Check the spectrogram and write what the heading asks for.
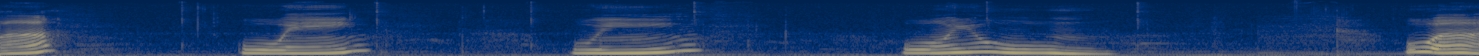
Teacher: nas vogais nasais o ar sai pela boca e pelas fossas nasais ou seja pelo nariz daí o som é anasalado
